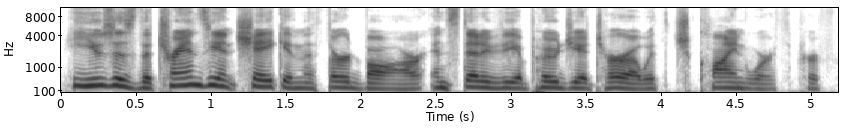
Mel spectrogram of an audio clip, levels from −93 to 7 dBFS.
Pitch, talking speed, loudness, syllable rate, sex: 180 Hz, 185 wpm, -18 LUFS, 5.4 syllables/s, female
